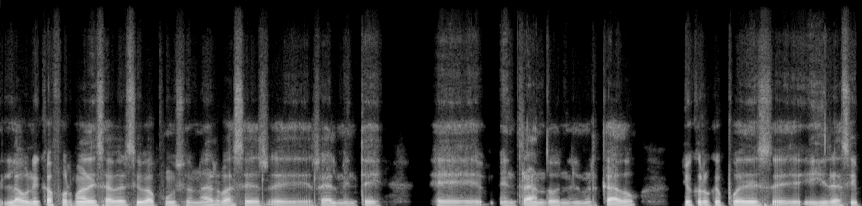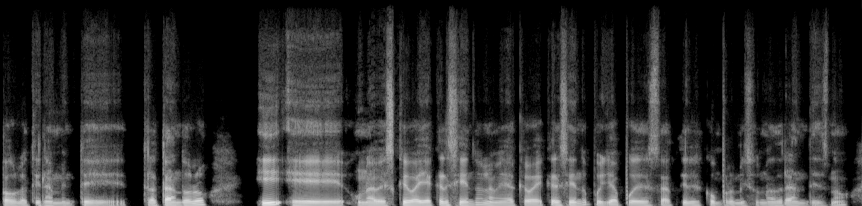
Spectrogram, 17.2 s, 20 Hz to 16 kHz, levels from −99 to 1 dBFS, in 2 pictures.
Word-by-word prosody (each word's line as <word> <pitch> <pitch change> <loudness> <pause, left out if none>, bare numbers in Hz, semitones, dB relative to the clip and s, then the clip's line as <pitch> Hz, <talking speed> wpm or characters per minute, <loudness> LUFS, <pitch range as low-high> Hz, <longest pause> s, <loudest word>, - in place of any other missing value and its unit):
la 110 -2 +2
única 125 +3 +3
forma 125 0 +2
de 115 -3 +4
saber 110 +1 +2
si 125 - -1
va 115 -1 +5
a - - 0
funcionar 120 +3 -3
va 110 - +3
a - - -5
ser, 105 -1 0
eh, 100 0 -3
realmente, 95 -2 -3 0.5
eh, 90 -1 -2 0.2
entrando 100 +2 0
en 100 -1 -6
el 95 0 -6
mercado. 100 +8 0 0.4
Yo 115 - +1
creo 110 -2 +1
que 110 - +1
puedes, 105 0 +2
eh, 85 +1 -1
ir 100 0 -1
así 100 +1 -1
paulatinamente 95 -2 -2 0.2
tratándolo, 115 +9 +3 0.5
y, 155 +3 +6
eh, 100 -2 +3
una 110 -2 +1
vez 105 0 +2
que 120 - +3
vaya 110 +1 +4
creciendo, 125 +4 0
en 145 - -2
la 125 - +1
medida 105 0 -2
que 110 - -3
vaya 105 0 +1
creciendo, 115 +6 0
pues 145 -8 -2
ya 105 -2 +2
puedes 100 0 -2
adquirir 100 0 -3
compromisos 100 +1 -6
más 95 0 -4
grandes, 95 -3 -5
¿no?, 140 - -7
105 Hz, 170 wpm, -22 LUFS, 95-115 Hz, 0.5 s, y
